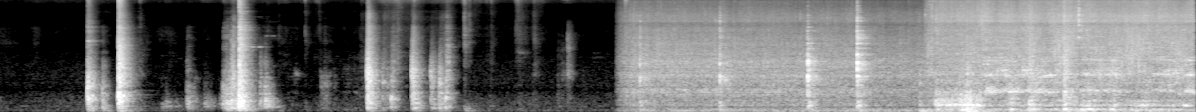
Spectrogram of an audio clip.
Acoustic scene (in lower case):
kitchen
